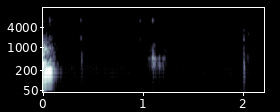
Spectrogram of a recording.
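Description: Computer keyboard keystrokes as a commit message is typed: a few faint, sparse clicks spread over the two seconds.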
